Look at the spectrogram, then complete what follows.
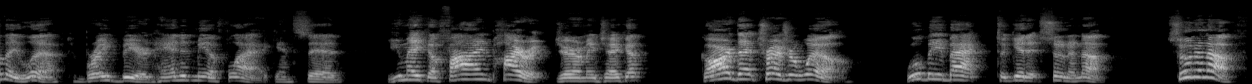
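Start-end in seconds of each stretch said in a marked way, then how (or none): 3.8-11.1 higher, louder hearty captain; hearty pirate captain. Acted. Captain bidding the boy farewell, hearty. 11.7-12.5 high, loud crew echo. Acted. Pirate crew echoing the captain, loud. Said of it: "the crowd repeated".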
